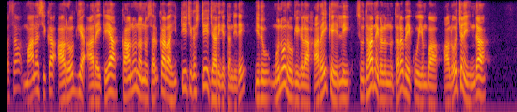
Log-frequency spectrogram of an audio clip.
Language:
Kannada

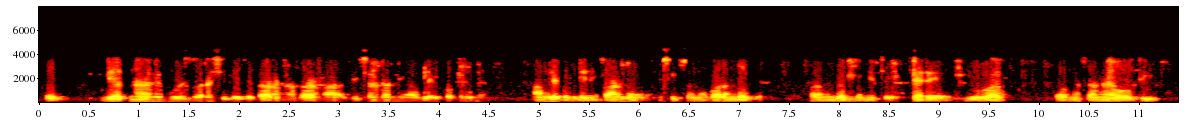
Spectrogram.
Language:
Gujarati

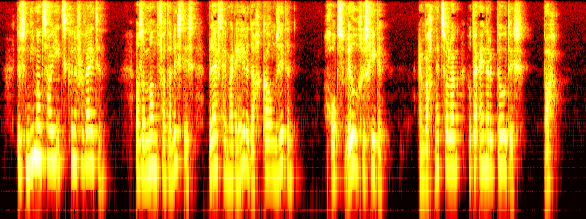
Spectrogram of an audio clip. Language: Dutch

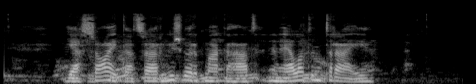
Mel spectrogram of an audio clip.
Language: Western Frisian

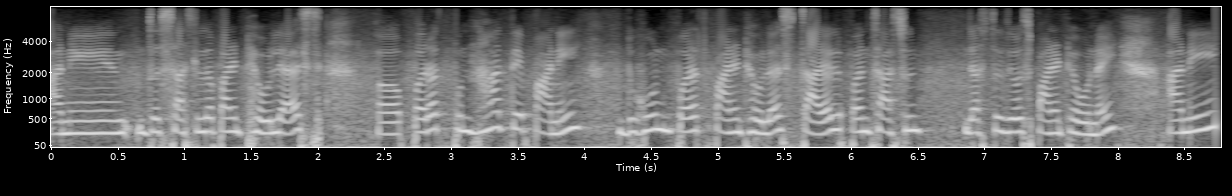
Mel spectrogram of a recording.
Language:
Marathi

